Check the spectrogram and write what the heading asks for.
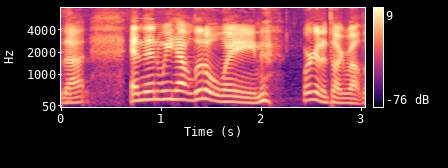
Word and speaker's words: Lil Wayne: It's Lil Wayne. – Lil. – Lil. – Lil. – Oh, Lil. – There's no T.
